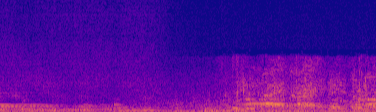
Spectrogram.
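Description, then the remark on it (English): A large crowd of protesters chants "USA" together in unison outside a Worcester funeral home that accepted the body of Tamerlan Tsarnaev, the massed voices starting steady and tonal, then swelling into a louder, rougher roar of shouting outdoors. “The crowd chanted USA and sent him back, outraged after a Worcester funeral home accepted the body of Tamerlan Tsarnaev, transferred early Friday morning.”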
